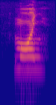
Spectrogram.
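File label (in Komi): "монь", Komi, female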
